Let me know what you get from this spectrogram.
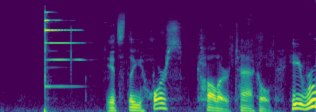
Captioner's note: bell rings, time expires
